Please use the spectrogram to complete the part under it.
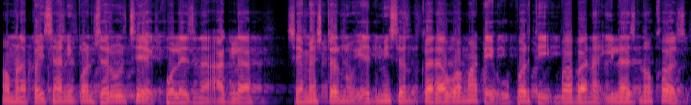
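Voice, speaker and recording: Storyteller, male, middle pitch, steady read with small slips, voice a little away from the mic. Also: recorded from a distance. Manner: reads all parts in one steady voice, with small slips and restarts. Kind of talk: scripted narration of an emotional family story.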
